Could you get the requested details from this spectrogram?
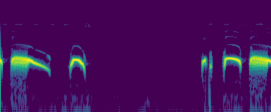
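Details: Spotted dove cooing at dawn to draw in other doves. A long, wavering falling coo and a short note are followed after a pause by clipped coos and another sustained coo. The setting is quiet.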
